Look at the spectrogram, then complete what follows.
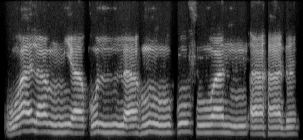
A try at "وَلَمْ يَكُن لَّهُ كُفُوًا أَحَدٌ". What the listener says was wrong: Masya Allah, tabarakallah.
